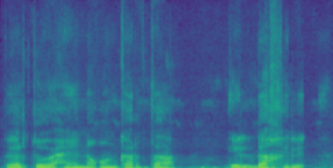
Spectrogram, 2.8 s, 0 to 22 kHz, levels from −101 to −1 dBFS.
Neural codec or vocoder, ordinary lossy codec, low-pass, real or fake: vocoder, 44.1 kHz, 128 mel bands, Pupu-Vocoder; none; none; fake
